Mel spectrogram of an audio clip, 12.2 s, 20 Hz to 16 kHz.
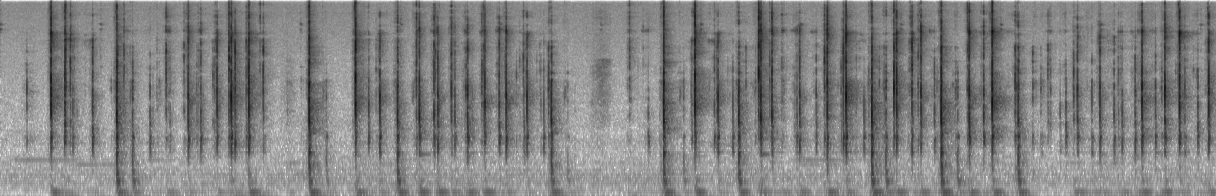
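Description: Both hands tap quickly with their fingertips on a budget compact 68-key wireless mechanical keyboard with grey and orange plastic keycaps and a hollow plastic case resting on a desk mat. Bright, short plastic clacks come in rapid bursts with brief pauses, each key tap dying away almost at once.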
